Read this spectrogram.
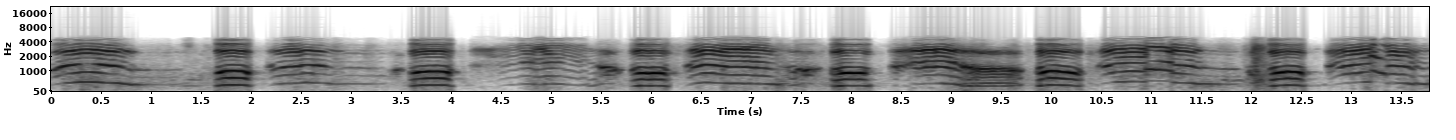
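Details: Stridor in a crying infant: high-pitched, harsh noisy breaths between cries, consistent with upper airway narrowing.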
